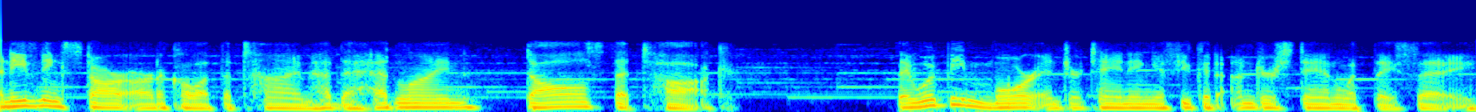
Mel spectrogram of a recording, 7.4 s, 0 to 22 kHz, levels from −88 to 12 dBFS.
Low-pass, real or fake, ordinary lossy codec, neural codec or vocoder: 5.4 kHz; real; Opus, 16 kbps; none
